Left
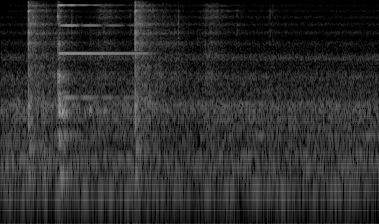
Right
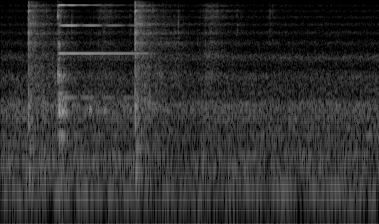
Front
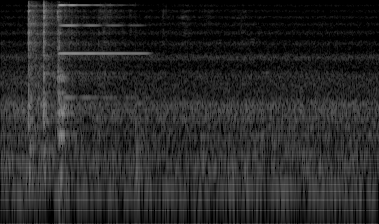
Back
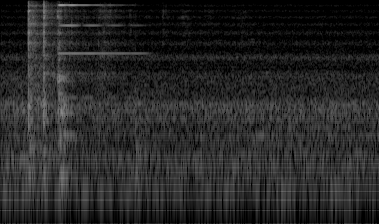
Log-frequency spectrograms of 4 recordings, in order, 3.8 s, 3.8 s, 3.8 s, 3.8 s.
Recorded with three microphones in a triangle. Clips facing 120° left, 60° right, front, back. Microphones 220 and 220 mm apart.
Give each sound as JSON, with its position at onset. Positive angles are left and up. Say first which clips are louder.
{"t": 0.6, "sound": "a bell", "louder": "right 2 dB, front 3 dB", "azimuth_deg": 15, "distance_m": 1.4}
